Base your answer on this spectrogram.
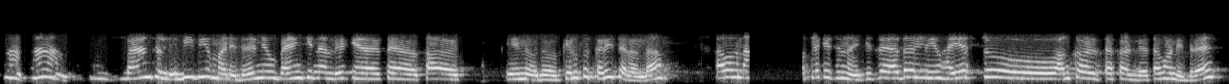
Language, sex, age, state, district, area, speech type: Kannada, female, 30-45, Karnataka, Shimoga, rural, conversation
